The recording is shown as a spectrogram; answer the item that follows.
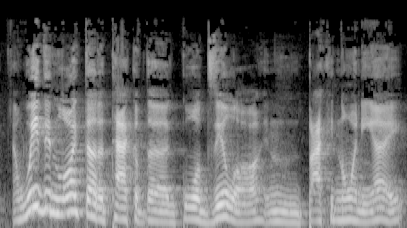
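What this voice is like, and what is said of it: Put-on New York accent. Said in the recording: “I don't know what accent I'm doing.”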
